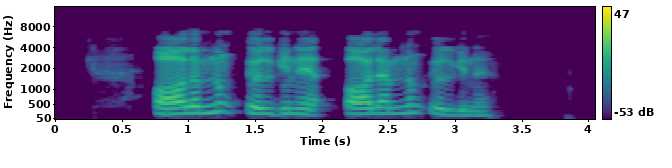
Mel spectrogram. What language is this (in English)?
Uyghur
